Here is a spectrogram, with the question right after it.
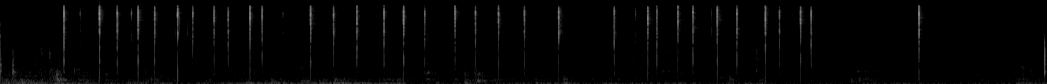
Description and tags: mysound Regenboog Abdillah
Sounds from objects that are beloved to the participant pupils at the Regenboog school, Sint-Jans-Molenbeek in Brussels, Belgium. The source of the sounds has to be guessed.
Belgium, Brussels, Jans, Molenbeek, mySound, Regenboog, Sint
